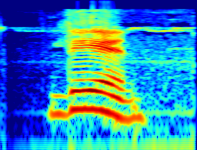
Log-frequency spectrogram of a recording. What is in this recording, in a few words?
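"lian" Mandarin Chinese, fourth tone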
